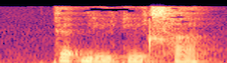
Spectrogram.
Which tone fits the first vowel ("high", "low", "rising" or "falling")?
high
